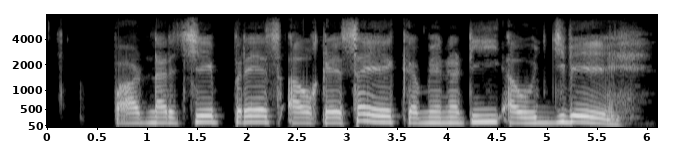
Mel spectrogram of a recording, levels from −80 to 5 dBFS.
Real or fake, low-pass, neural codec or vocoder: real; 7.2 kHz; none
